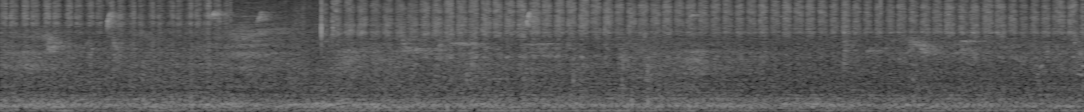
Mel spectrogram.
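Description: A pink colored pencil rubs and scratches across a single white sheet of drawing paper, lying flat on an outdoor surface and held down by one hand, as a unicorn drawing is colored in. The scratching is a steady, quiet, continuous rubbing over a dense low rumble, with faint brighter strokes and no distinct pauses.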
